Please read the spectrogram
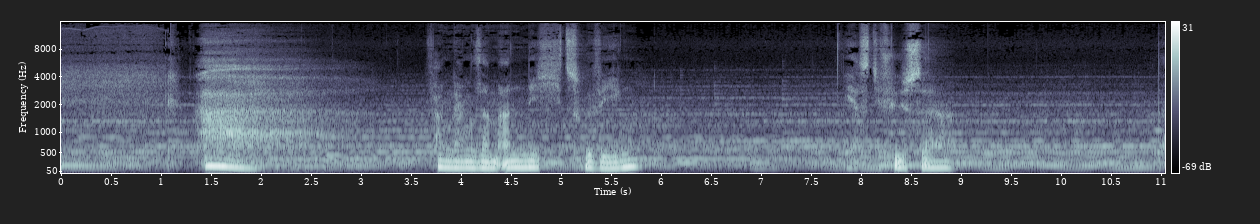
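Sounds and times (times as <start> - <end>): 
deep breath with sighing exhale during a guided meditation: 0.0 - 3.3
speech: 3.7 - 5.9, 8.0 - 9.0.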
